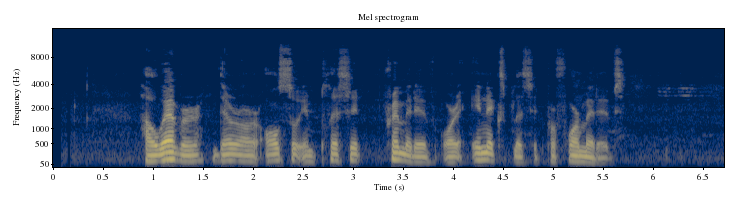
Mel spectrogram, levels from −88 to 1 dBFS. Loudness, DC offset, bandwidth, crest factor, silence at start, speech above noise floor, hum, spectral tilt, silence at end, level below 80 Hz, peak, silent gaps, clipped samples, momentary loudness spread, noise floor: -29 LUFS; under 0.1%; 10.5 kHz; 24 dB; 0.9 s; 34 dB; none; -7 dB/octave; 1 s; -66 dBFS; -6 dBFS; none; under 0.1%; 14 LU; -63 dBFS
